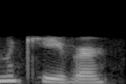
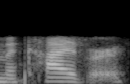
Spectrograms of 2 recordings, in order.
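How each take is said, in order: First: The name is said as McKeever. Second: The name is not said as McKeever. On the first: The speaker calls it right. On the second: The speaker calls it wrong.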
